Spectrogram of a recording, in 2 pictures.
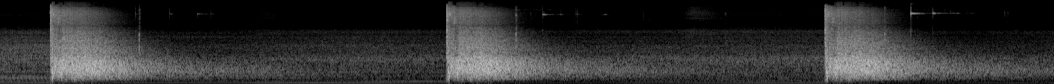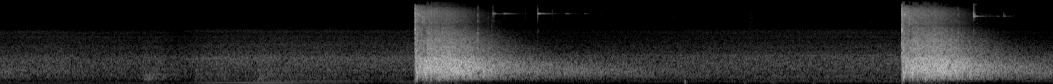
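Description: Five sharp, loud 9mm shots from a Walther PPS pistol fired at 3 yards, each a close crack followed by a short decay, spaced roughly four to five seconds apart with quiet between them.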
